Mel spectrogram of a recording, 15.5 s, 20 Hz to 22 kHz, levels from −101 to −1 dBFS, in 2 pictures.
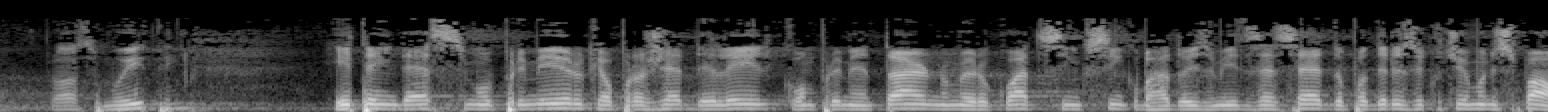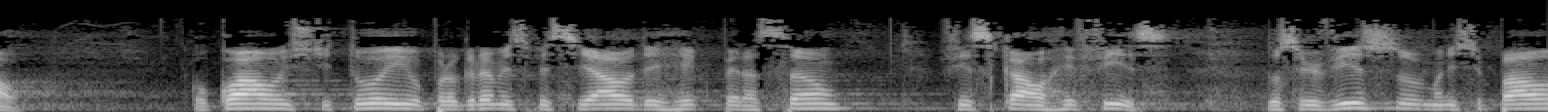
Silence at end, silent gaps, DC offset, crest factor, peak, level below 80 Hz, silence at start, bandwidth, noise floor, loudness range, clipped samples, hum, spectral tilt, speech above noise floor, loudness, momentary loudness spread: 0 s; none; under 0.1%; 22 dB; -6 dBFS; -46 dBFS; 0 s; 11.5 kHz; -57 dBFS; 3 LU; under 0.1%; none; -4.5 dB/octave; 31 dB; -27 LUFS; 10 LU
